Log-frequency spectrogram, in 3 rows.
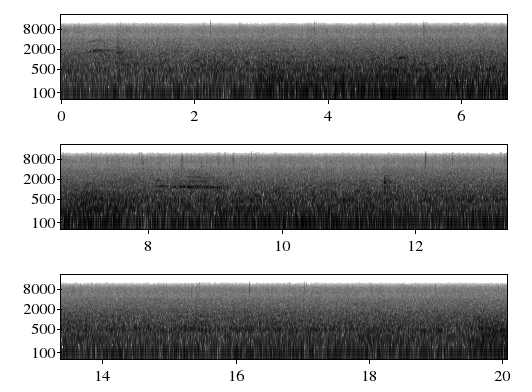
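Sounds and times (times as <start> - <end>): heavy rain pouring: 0.0 - 20.0
raindrops ticking nearby: 0.0 - 20.0.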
